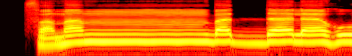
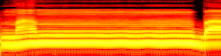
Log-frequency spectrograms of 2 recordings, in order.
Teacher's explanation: নুন সাকিন বা আসছে, নুনকে পরিবর্তন করে মিম বানিয়ে পড়তে হবে। মান বাকে আমাদের মাম বা পড়তে হবে। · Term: ইকলাব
